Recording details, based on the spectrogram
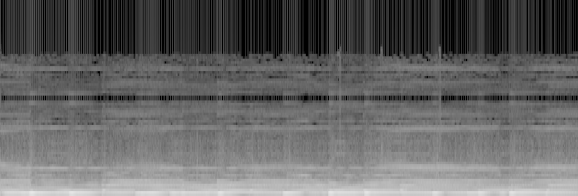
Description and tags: Me playing on tanpura (an Indian instrument), sometimes also called a tambura. It's tuned to C (either major or minor as it's first and fifth).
